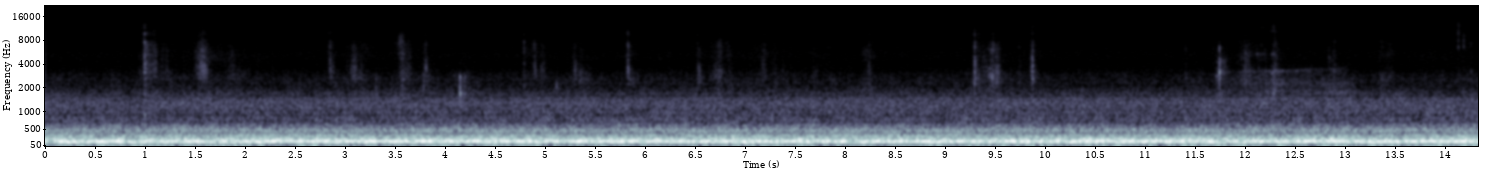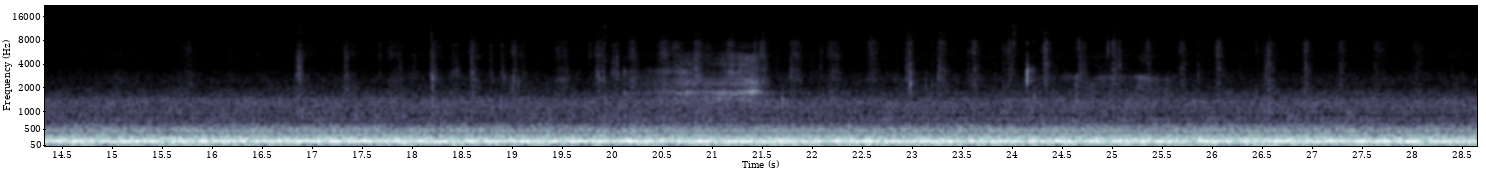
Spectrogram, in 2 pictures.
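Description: Light scattered clicks and ticks of a small precision screwdriver working tiny screws on a small FPV drone's frame, over a steady low hum; the clicks come thicker near the end.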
